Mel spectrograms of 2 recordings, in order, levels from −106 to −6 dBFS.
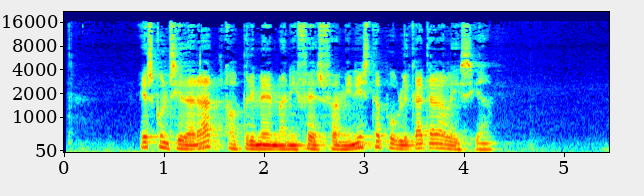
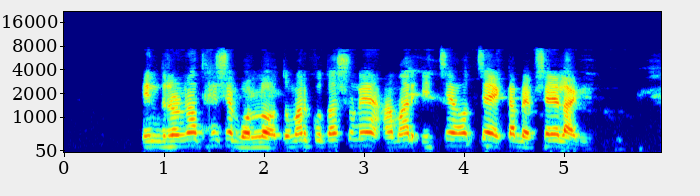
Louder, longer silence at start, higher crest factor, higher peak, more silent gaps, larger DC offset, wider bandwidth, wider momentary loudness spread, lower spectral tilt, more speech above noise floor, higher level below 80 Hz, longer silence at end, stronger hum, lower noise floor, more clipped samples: first, -24 LUFS vs -30 LUFS; about the same, 0.75 s vs 0.8 s; about the same, 18 dB vs 20 dB; first, -6 dBFS vs -12 dBFS; neither; neither; first, 16.5 kHz vs 7.6 kHz; about the same, 8 LU vs 7 LU; first, -5.5 dB/octave vs -2.5 dB/octave; second, 40 dB vs over 60 dB; first, -50 dBFS vs -88 dBFS; first, 1.15 s vs 0.8 s; neither; second, -63 dBFS vs under -90 dBFS; neither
